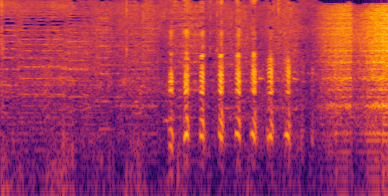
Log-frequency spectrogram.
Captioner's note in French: rires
